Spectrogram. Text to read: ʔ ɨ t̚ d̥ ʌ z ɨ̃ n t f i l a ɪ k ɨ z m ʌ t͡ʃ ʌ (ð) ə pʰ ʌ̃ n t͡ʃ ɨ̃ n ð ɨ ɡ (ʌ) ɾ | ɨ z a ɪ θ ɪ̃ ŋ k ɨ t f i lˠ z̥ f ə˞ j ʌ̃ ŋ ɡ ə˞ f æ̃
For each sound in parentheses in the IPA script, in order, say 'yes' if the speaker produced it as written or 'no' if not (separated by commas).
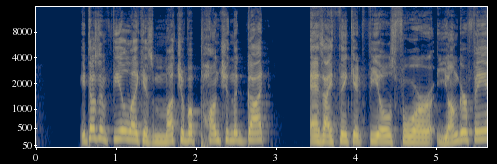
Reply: no, yes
